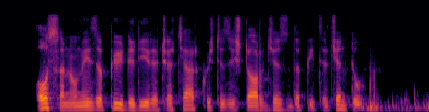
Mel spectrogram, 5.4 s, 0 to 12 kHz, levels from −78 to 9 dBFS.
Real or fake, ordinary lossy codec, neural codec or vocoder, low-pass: fake; MP3, 64 kbps; codec, 16 kHz, 4 kbps, X-Codec, HuBERT features, trained on balanced general audio; 7.2 kHz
